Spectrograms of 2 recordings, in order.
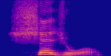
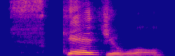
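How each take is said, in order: First: The word is said in a British accent. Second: The word is said in an American accent. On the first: "As a British speaker" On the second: "As an American speaker"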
